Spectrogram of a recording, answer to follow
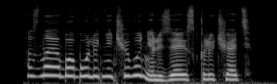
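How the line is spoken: Man snorting. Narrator (Russian): хмыкнул мужчина

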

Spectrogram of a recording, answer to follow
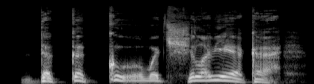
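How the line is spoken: Hoarse exclamation, voice cracking. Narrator (Russian): воскликнул магистр, и хриплый его голос сорвался

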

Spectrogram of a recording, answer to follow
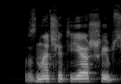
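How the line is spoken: Grumbling. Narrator (Russian): буркнул Нарек

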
